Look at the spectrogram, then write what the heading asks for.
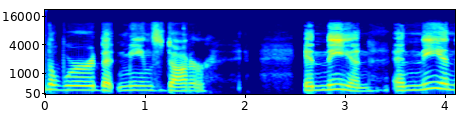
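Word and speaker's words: iníon: Enian is the word that means daughter. It is not onion.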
